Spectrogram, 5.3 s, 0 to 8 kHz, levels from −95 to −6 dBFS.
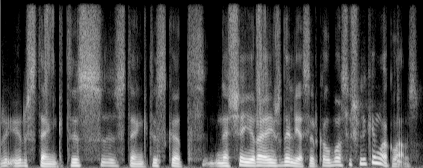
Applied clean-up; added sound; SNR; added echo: neural diffusion model UNIVERSE++.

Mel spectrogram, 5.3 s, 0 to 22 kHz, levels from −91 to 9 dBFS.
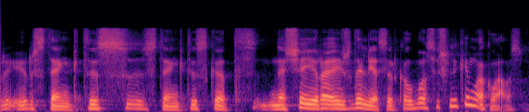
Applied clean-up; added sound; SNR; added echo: none; none; none; none.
